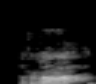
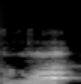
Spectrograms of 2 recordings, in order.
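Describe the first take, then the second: First: The r is thick with rounded open mouth. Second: The r is thin with a plain vowel. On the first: The speaker calls it right. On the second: The speaker calls it wrong. "tidak ra"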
